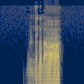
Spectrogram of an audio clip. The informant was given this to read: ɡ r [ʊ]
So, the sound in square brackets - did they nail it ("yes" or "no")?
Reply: no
